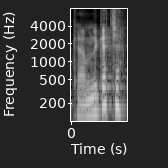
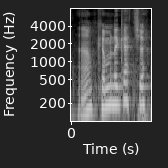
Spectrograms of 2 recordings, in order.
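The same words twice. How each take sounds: First: Said in the usual way. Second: Higher, teasing coming-to-get-you; playful sing-song. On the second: Pretend. Player teasing his Smilodon, playful sing-song. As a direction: tease the animal like a game of chase.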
